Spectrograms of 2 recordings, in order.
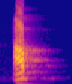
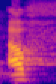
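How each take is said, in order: First: It ends in a closed sound with no breath. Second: It ends with an audible stream of breath. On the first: The speaker calls it wrong. "tertutup nggak ada nafas" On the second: The speaker calls it right. "ada nafas"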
